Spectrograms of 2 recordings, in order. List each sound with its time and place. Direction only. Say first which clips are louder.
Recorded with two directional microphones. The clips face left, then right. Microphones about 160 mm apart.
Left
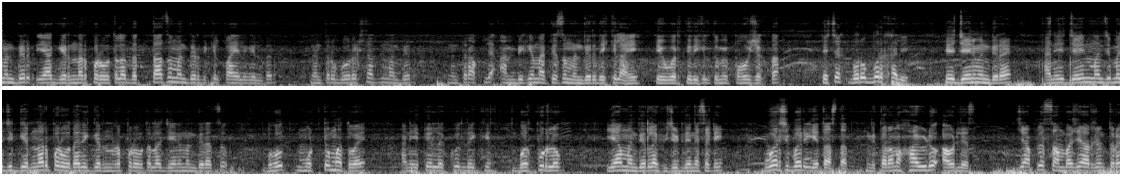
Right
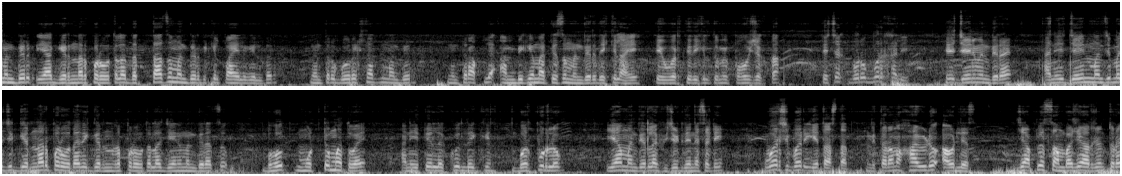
0.0 s a man's voice: right 2 dB; 15° right (ahead or behind)
5.6 s speech: left 2 dB; 5° left (ahead or behind)
8.2 s a man's voice: left 9 dB; 25° left (ahead or behind)
9.4 s a man's voice: left 7 dB; 15° left (ahead or behind)
10.5 s speech: left 2 dB; 5° right (ahead or behind)
12.2 s a man's voice: even; 15° right (ahead or behind); by 22.4 s 5° left (ahead or behind)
